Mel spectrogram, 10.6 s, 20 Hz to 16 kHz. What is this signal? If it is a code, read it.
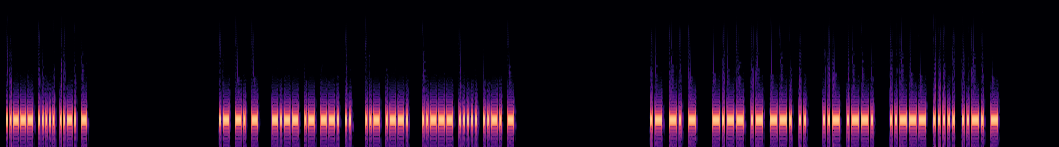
Morse code, heard as a keyed tone, about 66 wpm, 700 Hz. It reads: 25FT ANT YAGI UP 25FT ANT YAGI UP 25FT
